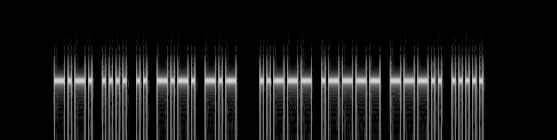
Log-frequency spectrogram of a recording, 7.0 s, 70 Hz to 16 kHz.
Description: Morse code, heard as a keyed tone, about 28 wpm, 700 Hz. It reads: CHICK 2185
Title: CWT Exchange 28wpm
